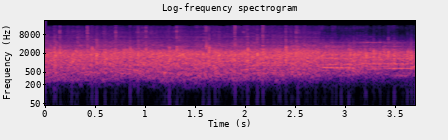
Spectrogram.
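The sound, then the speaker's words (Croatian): Applause and ovation in the US Congress for a speech by Volodymyr Zelensky: a dense, loud, unbroken roar of many hands clapping together at a steady level throughout. “čelnik zemlje Volodimir Zelenski održao je moćan govor u američkom kongresu te uz pljesak i ovacije razvio zastavu iz razorenog grada Bahmuta.”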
